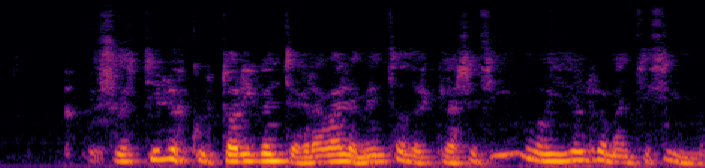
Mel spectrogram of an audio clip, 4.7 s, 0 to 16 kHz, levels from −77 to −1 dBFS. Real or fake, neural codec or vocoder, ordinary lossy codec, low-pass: real; none; MP3, 96 kbps; 14.4 kHz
